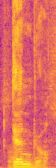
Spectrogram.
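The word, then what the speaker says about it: བདེ་འགྲོ: Dendro. Dendro. Dendro. Dendro. Happy going. Dendro. BDEN. BDE Oh, apostrophe Dendro. GRO. Dendro. It means the 3. Oh, there, Dewandroa. there. Okay, Dendro.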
